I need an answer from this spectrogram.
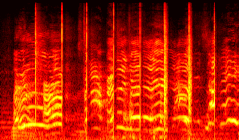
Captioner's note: yells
